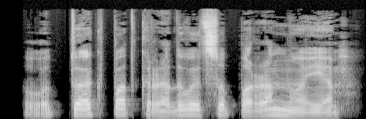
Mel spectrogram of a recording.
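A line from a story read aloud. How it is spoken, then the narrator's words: Mutter. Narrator (Russian): пробормотал он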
